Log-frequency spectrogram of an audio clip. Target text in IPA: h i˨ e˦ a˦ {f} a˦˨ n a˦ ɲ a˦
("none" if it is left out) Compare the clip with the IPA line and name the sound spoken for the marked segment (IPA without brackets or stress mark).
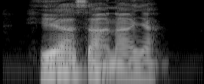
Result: s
